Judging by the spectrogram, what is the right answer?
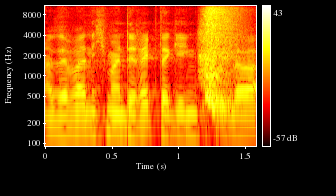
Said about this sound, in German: aber Gesundheit.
